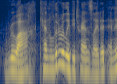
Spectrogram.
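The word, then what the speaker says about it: ruach. The (רוח): verse 2 is the Hebrew word ruach. And you have to get that good little guttural sound in there if you want to say it right. Ruach. The phrase in Hebrew is ruach Elohim.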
